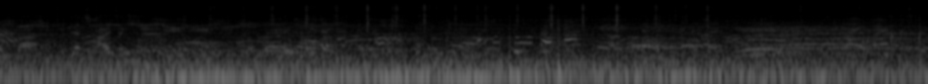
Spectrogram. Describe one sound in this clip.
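Young players shout and call out to each other across an open outdoor pitch.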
